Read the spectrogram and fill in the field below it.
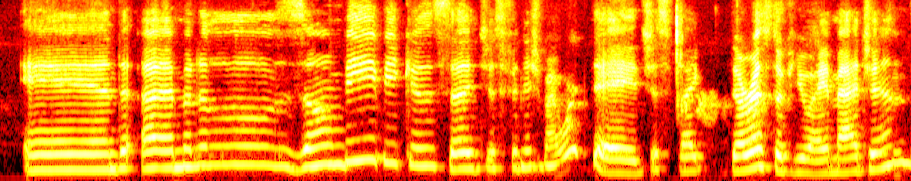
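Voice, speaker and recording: A woman talks in a French Canadian accent, her pitch fairly high. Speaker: tabletop game player. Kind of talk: casual chat.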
